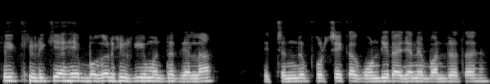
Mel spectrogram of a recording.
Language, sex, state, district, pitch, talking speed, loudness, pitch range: Marathi, male, Maharashtra, Chandrapur, 155 Hz, 185 wpm, -13 LUFS, 145-160 Hz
